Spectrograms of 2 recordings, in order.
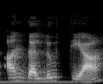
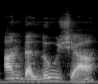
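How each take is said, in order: First: The name is said the Spanish way. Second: The name is said the English way. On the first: "I believe I'm pronouncing that correctly" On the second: "in English they pronounce it Andalusia"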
